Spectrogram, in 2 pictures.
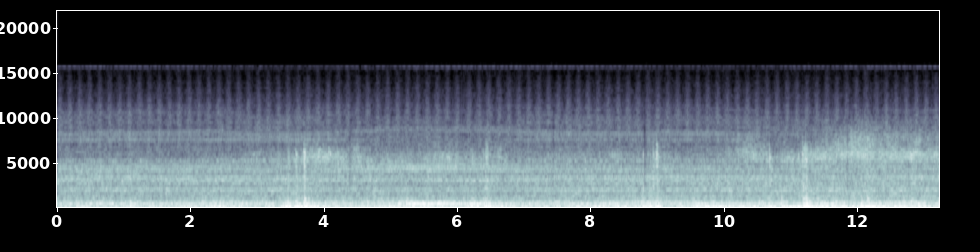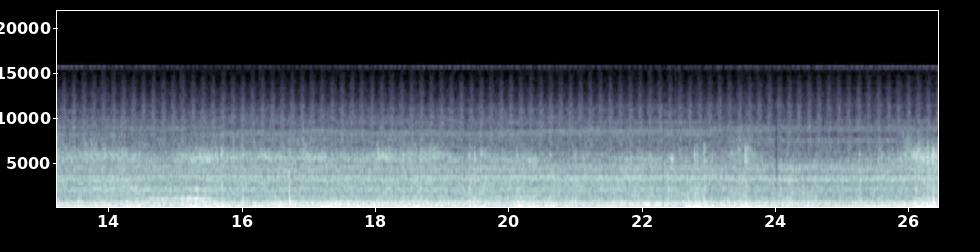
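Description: Heavy rain pours down and hisses.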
